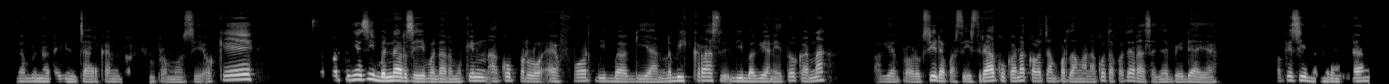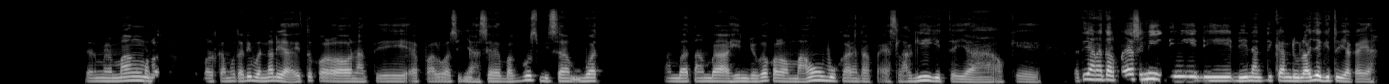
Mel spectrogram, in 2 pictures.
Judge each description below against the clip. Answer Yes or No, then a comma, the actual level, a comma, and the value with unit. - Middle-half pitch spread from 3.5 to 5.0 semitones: Yes, average, 4.4 semitones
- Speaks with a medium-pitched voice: Yes, medium, 145 Hz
